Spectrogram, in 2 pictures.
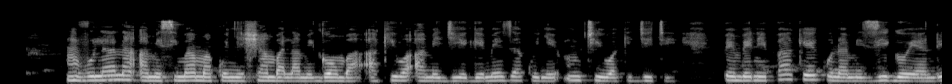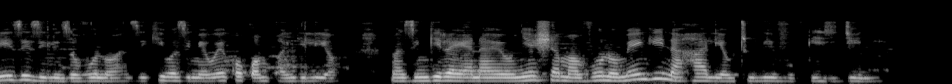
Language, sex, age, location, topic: Swahili, female, 18-24, Nakuru, agriculture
